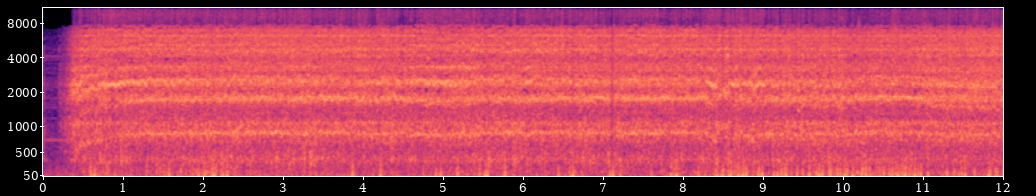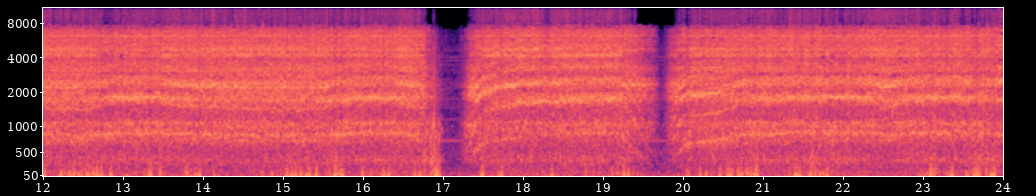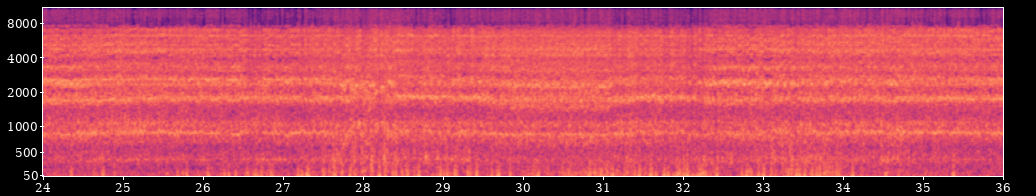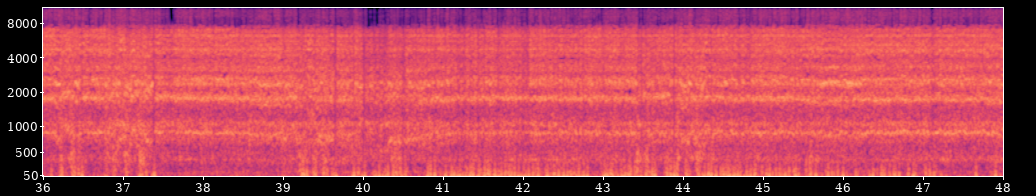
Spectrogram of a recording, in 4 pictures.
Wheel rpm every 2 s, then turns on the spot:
110, 230, 220, 230, 220, 220, 220, 210, 140, 170, 190, 230, 220, 230, 230, 210, 220, 230, 220, 230, 190, 230, 230, 230.
none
